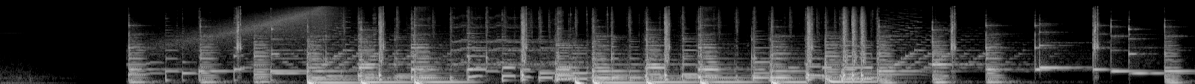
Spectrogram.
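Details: Lively instrumental music plays throughout, with a steady bass beat and bright plucked, chiming notes. No animal voices can be picked out.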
